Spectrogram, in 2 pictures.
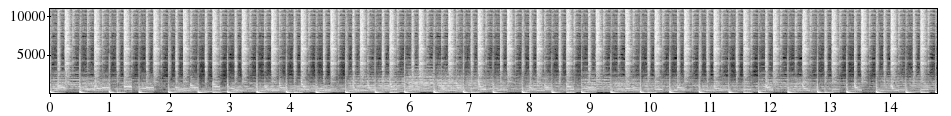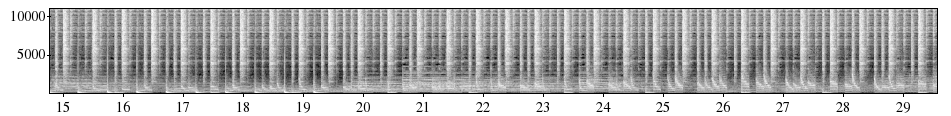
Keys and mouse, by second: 0.0 alt+middle click, 0.4-0.9 alt+drag, 1.4-1.7 alt+drag, 2.7 r, 2.9 click, 3.3 w, 3.5 click, 3.9 alt+middle click, 4.1 alt+click, 5.4 click, 6.1 ctrl+z, 6.3 r, 6.8-7.9 drag, 8.0 alt+click, 8.4 alt+click, 8.7 alt+middle drag, 8.8 alt+click, 9.3 alt+drag, 9.7 alt+click, 10.1 1, 10.5 alt+click, 11.5 ctrl+z, 12.1 alt+x, 12.6 alt+click, 13.6 ctrl+z, 15.0 alt+x, 16.0 1, 16.6 click, 17.2 alt+click, 17.8 r, 18.5 click, 19.1 click, 19.6 alt+click, 20.5 click, 21.4 alt+click, 22.8 click, 23.5 alt+click, 24.2-27.3 drag, 27.4 alt+click, 28.0 alt+click, 28.6 click, 29.3 alt+click.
